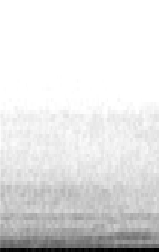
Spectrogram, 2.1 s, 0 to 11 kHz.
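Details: 1979 Chevy C10 squarebody engine after sitting 10+ years, coolant flowing, no leaks: steady, even low rumble with no knocks, ticks or misses at warm idle; no lifter noise, no blow-by, clean dipstick, judged a good motor.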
